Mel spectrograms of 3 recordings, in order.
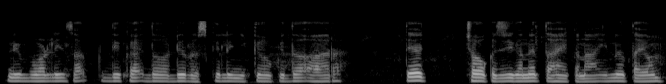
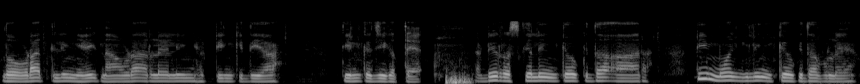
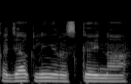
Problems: background sounds at intervals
